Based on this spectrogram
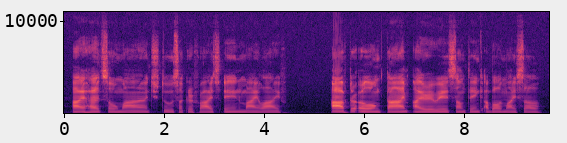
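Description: A man speaks with a non-native accent at a very slow pace. His intonation is monotone and flat. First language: not English. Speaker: solar panel hobbyist. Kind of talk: casual talk to camera. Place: garden. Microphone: phone near.

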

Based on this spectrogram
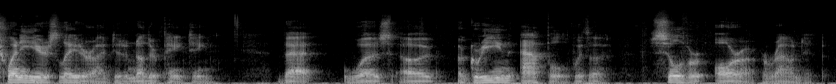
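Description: Very deep and low, this man's voice carries vocal fry. He speaks at a fairly slow pace. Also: ordinary pitch variation. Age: 60s. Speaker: painter. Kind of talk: personal testimony. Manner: reflective, with frequent hesitations. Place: home room.

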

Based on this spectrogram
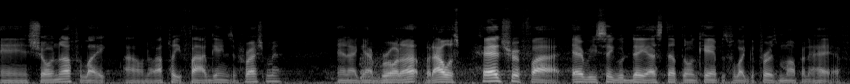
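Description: The pace is very fast, with ordinary pitch variation. Loudness swings widely throughout. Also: man, fairly low pitch for a man. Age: 40s. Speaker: college basketball coach. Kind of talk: casual chat. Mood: reminiscent, lightly humorous. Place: hall. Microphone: lapel.

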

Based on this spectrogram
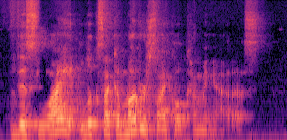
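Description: Audible room echo around a woman's speech. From northern California. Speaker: cryptid and paranormal researcher; guest. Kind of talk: casual interview chat. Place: home room.

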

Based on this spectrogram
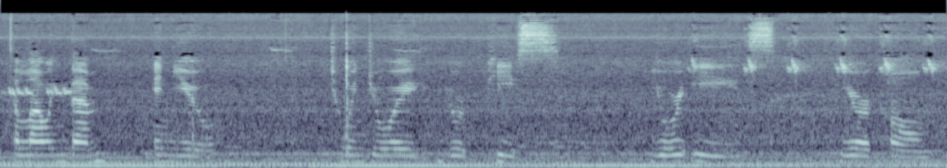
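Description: A woman at a very slow pace, with long, frequent pauses and loud background noise. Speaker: meditation guide. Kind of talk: guided meditation. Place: garden. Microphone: phone near.

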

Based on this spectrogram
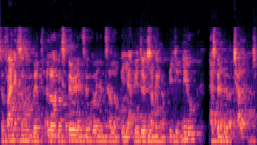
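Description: This man talks very fast with hardly any pauses, in a Danish accent. His medium-pitched voice stays monotone and flat. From Denmark. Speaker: music streaming startup founder. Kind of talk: interview. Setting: echoey room in a co-working space. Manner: hesitant with fillers and repetitions.

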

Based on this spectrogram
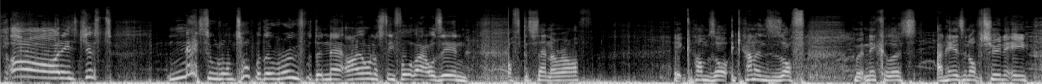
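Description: Noticeable background noise sits behind the voice. The talking is fairly quick. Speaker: football commentator. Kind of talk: live-style play-by-play football commentary over match highlights. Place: stadium.

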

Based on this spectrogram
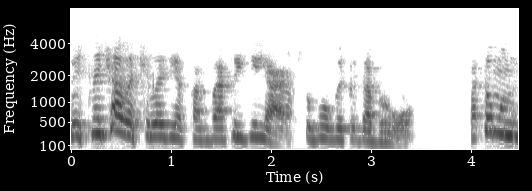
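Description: Lively in intonation and moderate in pace, this is a normal speaking voice. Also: woman. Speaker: audience member asking questions. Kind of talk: online Q&A. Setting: video call.

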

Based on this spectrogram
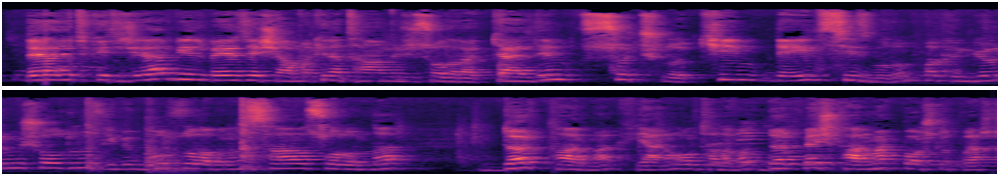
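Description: Speaking at a moderate pace with ordinary pitch variation, a high-voiced man is heard in a room with audible echo and light background noise. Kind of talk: casual talk to camera, complaint to viewers. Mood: indignant, sarcastic. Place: kitchen. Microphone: phone near.

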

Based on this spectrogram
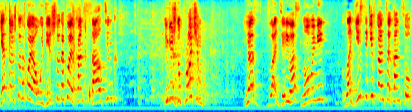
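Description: A woman talks at a moderate pace in an extremely high pitch, with long, frequent pauses. Noticeable background noise runs underneath. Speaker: sitcom actress. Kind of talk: acted dialogue, emotional monologue. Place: office.

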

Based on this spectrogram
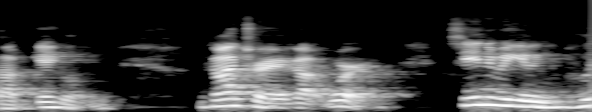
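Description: The reading aloud is in a natural voice with ordinary pitch variation, and the background is quiet.

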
